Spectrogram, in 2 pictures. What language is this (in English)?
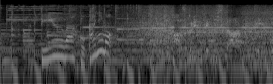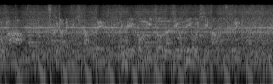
Japanese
